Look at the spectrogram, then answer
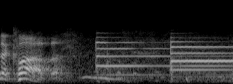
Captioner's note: doorbell rings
